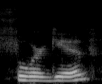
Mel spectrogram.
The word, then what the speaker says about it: forgive: vowel consonant e exception forgive is a two syllable word and again we have I that's a short sound with a silent E this is a vow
